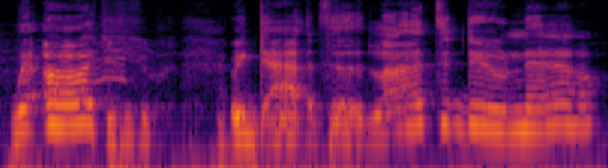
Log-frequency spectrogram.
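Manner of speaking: high loud slow mock calling; drunk yelling outside. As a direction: holler into the dark, hammy. Calling out in the night.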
